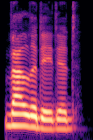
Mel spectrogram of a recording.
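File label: "validated", American English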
